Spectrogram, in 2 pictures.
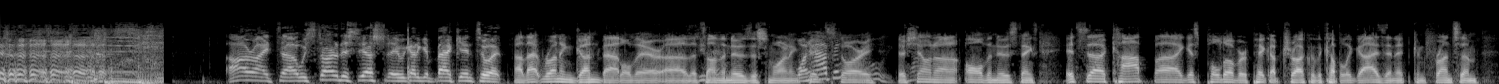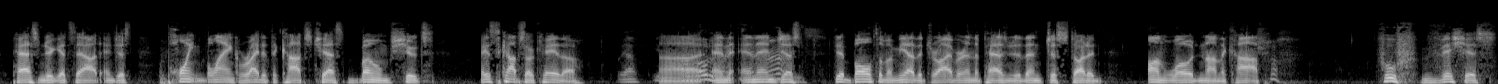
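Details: Adult male radio host; typical speech.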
